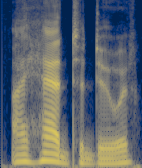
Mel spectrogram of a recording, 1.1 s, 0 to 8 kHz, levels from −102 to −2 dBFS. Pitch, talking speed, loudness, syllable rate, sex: 105 Hz, 280 wpm, -21 LUFS, 5.9 syllables/s, male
